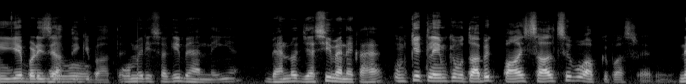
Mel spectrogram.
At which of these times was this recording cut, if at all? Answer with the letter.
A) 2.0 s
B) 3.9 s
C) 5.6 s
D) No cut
B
